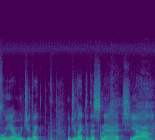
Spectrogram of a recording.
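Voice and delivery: Irish attempt drifting toward Swiss or Dutch; Irish accent. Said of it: "it's an Irish immigrant to, who immigrated".

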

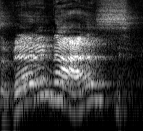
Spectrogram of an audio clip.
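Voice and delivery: very slow, high Borat "Very nice"; drawn-out Borat catchphrase, high; Borat impression. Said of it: "everyone goes".

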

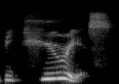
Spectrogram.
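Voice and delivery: Be curious drawn out slowly; slow emphasis. Shown as a demonstration. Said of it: "ask them the reason".

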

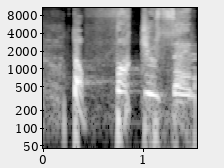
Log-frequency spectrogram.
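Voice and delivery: high, slow furious scream at a customer. Retold or imitated. Bar owner screaming at a rude customer who cursed him. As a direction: scream it at the top of your lungs. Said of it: "I'm screaming at the top of my lungs".

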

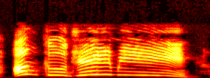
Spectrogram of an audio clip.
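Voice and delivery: put-on high, drawn-out child's call; excited, high-pitched kid's cry; yell. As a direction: call out in delight to an uncle. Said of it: "Leo yelled".

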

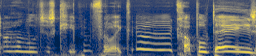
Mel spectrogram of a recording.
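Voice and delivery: light, high sing-song coo; cooing reported excuse. Retold or imitated. Owners talking themselves into keeping the puppy, cooing. Retold cutesy plan to keep puppy.

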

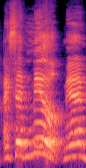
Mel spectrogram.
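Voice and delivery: high, loud, laughing insistence; indignant protest. Real, not acted. Co-host defending how he said milk, indignant. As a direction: protest loudly, pitch shooting up, half laughing. Mock quarrel over pronunciation.

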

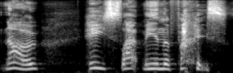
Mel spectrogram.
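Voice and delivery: high, drawn-out mock wail; protesting passenger. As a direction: imitate her aggrieved protest with a laugh breaking in. Imitating the irate passenger protesting.

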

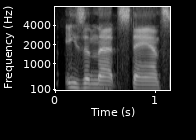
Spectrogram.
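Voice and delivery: ordinary talk

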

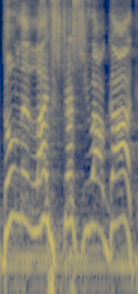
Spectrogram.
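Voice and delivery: ordinary delivery

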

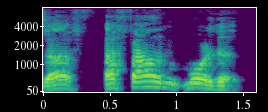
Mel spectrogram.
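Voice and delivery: high, eager host voice, pitched well up; smooth guild boss Moranis. Acted. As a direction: play the slick host showing off a new client. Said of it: "and says".

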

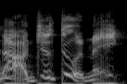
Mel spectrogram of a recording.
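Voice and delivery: high, gravelly fake Aussie; badly faked, gravelly Australian accent. Shown as a demonstration. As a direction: growl it like a cartoon Australian. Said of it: "Why does your voice get gravelly".

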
